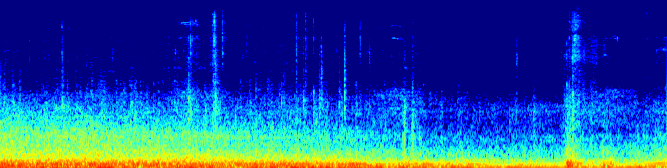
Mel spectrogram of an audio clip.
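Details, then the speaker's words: Datsun after a noisy-differential repair with brand new diff oil, on a road test: only low road rumble, no whine or clunk rising with speed from the rear axle; the diff is now quiet. "Had brand new oil in the diff, so that's now too. Well, there you go, he's done. He should be happy with that. Hey, Henry. Laughing. No noise there, better see if the brakes work."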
